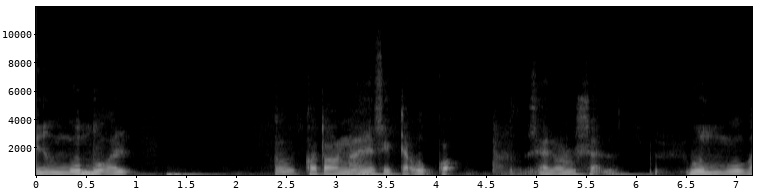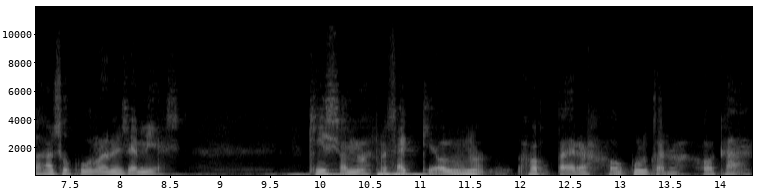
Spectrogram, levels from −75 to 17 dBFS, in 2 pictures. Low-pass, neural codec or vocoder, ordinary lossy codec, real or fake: 10.8 kHz; codec, 44.1 kHz, 2.6 kbps, DAC; none; fake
